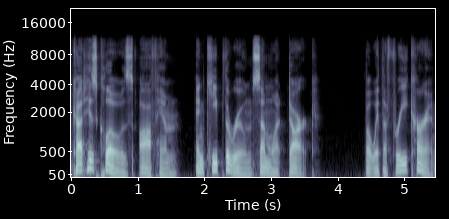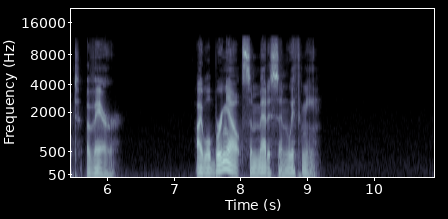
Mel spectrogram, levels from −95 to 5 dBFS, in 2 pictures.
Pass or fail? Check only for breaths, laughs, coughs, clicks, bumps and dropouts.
pass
